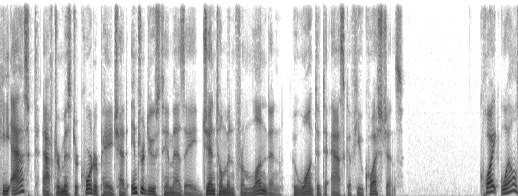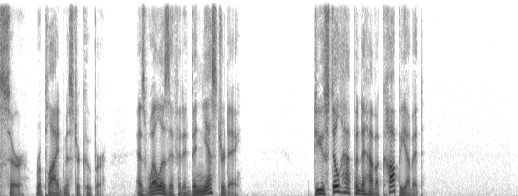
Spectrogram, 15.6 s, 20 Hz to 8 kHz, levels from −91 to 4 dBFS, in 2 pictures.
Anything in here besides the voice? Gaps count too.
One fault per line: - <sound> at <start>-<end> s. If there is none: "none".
none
